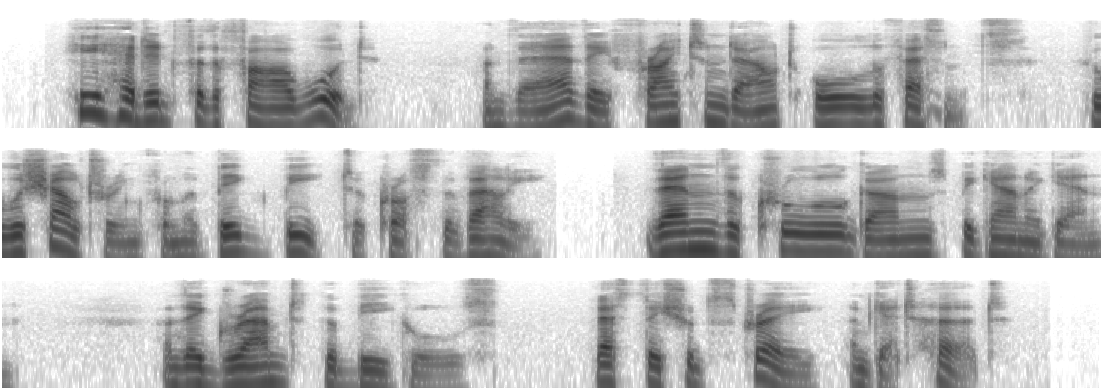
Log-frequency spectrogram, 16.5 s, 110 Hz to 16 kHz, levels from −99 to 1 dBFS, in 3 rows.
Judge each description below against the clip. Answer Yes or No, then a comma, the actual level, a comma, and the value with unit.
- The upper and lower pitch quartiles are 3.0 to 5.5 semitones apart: Yes, average, 4.0 semitones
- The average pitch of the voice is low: Yes, low, 120 Hz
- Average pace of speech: Yes, average, 150 wpm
